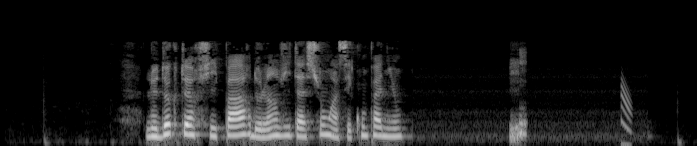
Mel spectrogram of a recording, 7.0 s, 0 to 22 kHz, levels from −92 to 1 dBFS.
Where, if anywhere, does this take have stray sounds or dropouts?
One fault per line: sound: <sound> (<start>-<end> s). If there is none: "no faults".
sound: laugh (5.1-5.3 s)
sound: chirp (6.2-6.3 s)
